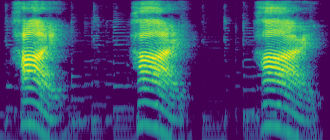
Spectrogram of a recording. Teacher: In this case, native speakers use hi to represent hi in English. And we even changed the tone from its original first tone to the fourth tone to make it sound even more similar to hi when we say it.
